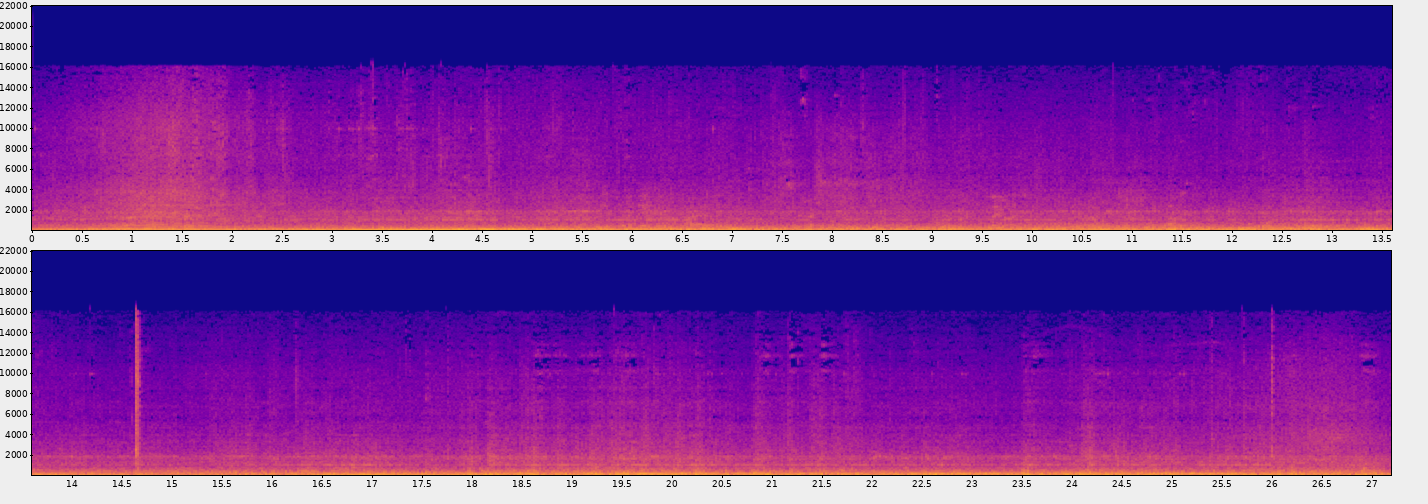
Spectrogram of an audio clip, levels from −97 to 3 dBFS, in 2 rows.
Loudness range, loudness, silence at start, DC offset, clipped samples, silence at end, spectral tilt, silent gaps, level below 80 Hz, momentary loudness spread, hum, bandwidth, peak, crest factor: 4 LU; -25 LUFS; 0 s; under 0.1%; under 0.1%; 0 s; -7 dB/octave; none; -30 dBFS; 6 LU; none; 16.5 kHz; -10 dBFS; 14 dB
